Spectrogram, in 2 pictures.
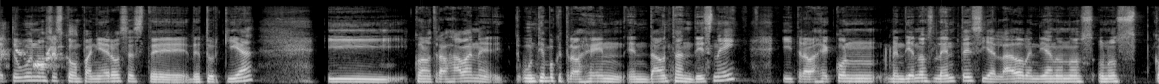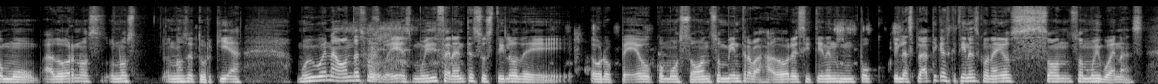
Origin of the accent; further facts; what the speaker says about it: Yucatán, Mexico; accent: Yucatecan; now in United States; yo soy de Yucatán y también recuerdo un tiempo que me daba muchísima pena eh, hablar como yucateco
